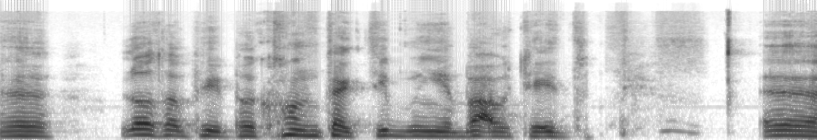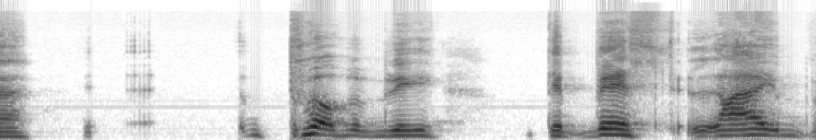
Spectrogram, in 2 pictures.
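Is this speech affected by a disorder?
Yes: cerebral palsy, severe.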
